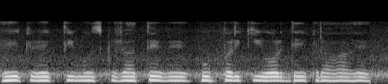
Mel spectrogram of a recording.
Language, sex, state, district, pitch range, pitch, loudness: Hindi, female, Mizoram, Aizawl, 180-185 Hz, 180 Hz, -13 LUFS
